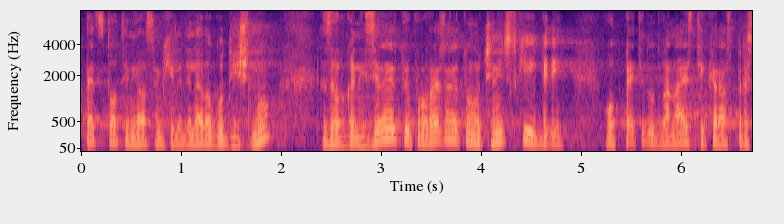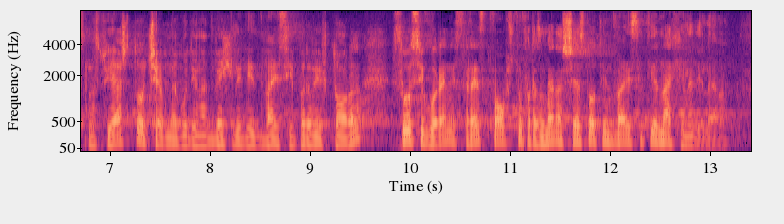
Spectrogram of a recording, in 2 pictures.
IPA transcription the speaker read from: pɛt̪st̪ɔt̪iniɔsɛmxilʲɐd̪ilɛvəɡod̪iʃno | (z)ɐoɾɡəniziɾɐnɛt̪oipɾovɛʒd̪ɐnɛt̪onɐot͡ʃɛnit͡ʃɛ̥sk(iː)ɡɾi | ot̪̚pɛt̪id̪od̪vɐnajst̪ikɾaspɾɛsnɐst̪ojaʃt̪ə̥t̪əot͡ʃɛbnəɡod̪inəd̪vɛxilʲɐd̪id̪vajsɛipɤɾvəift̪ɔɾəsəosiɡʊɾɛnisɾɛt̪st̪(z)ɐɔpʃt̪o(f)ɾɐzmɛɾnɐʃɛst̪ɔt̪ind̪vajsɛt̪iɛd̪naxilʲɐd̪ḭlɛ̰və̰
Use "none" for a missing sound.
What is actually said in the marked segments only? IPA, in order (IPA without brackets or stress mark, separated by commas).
z, iː, v, f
